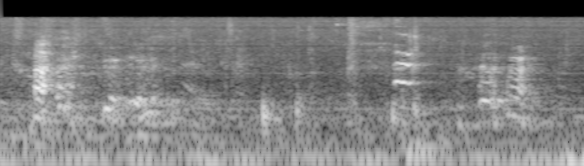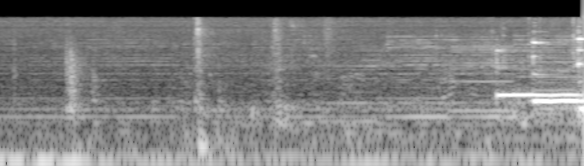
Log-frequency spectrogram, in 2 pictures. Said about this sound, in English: Pop, doorbell! I'll get it.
